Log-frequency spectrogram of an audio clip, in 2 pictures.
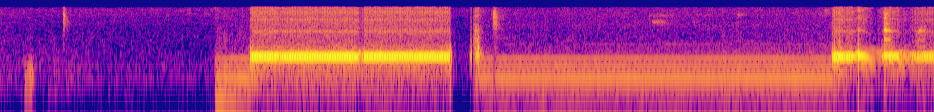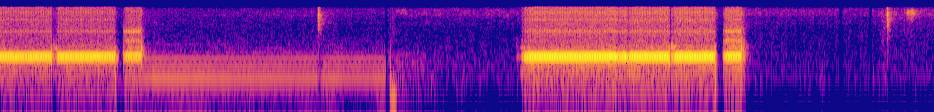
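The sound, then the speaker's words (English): A telephone call being placed to Riddick Bowe's manager: a few short dial tones, then steady, buzzing ringback tones in long bursts separated by pauses, with a faint hum between rings. No one speaks. “Anyway, let's give Riddick Bowe's manager here a little call.”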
